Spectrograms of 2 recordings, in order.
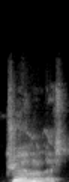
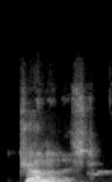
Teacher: Well, in English, it's journalist. It's on the first syllable, journalist.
